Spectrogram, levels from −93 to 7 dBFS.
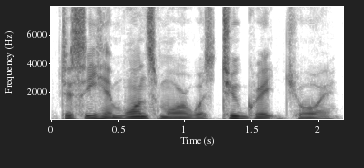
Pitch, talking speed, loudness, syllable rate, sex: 110 Hz, 245 wpm, -17 LUFS, 4.4 syllables/s, male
